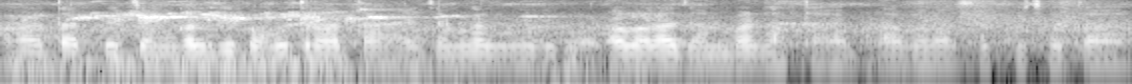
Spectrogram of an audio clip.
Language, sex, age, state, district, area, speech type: Hindi, female, 18-30, Bihar, Madhepura, rural, spontaneous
